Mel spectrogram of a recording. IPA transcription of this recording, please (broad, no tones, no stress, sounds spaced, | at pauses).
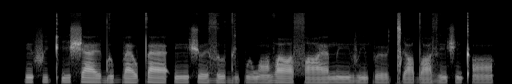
ĩ f i kʼ i ʃ æː ɪ̯ d ɯ b æ ʊ̯ t̪ æː ʔ ĩː ʃ ø ɪ̯ z ɯ d i p ɯ w ɑ̃ ðˤ iː sˤ æː n̪ ĩː v ĩ p øː ǀ i ʊ̯ dˤ u ɪ̯ z ĩ ʃ ĩ kʼ ɑ̃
